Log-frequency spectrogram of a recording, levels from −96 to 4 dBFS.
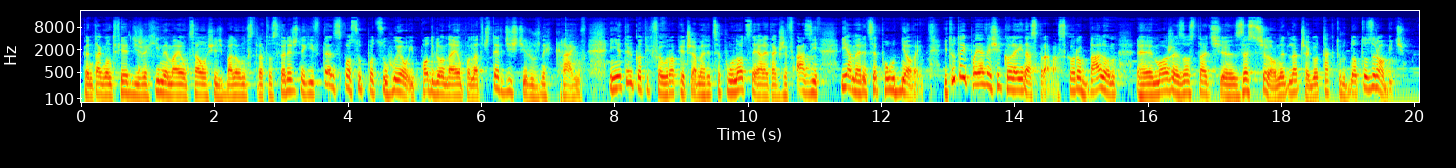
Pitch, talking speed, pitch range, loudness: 140 Hz, 155 wpm, 125-165 Hz, -17 LUFS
